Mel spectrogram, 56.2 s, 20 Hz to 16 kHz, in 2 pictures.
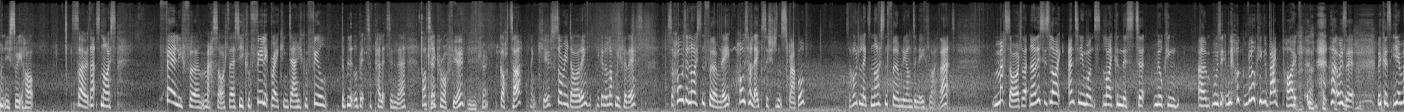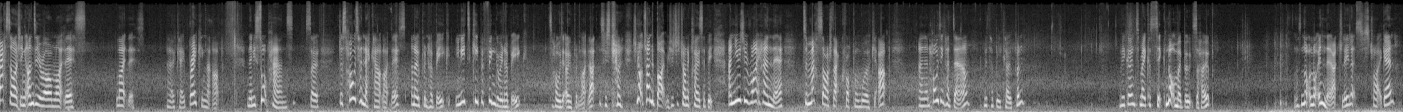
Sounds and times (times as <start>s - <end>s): Speech: 0.0s - 0.7s, 1.4s - 2.4s, 3.2s - 12.8s, 13.4s - 16.1s, 17.0s - 19.1s, 19.9s - 29.8s, 30.4s - 45.9s, 46.5s - 48.6s, 50.5s - 52.4s, 54.0s - 56.0s.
